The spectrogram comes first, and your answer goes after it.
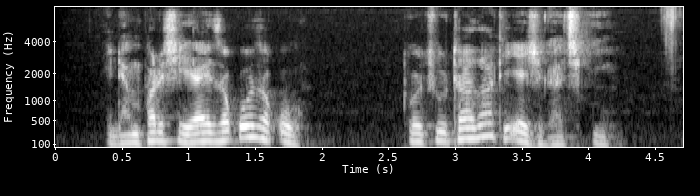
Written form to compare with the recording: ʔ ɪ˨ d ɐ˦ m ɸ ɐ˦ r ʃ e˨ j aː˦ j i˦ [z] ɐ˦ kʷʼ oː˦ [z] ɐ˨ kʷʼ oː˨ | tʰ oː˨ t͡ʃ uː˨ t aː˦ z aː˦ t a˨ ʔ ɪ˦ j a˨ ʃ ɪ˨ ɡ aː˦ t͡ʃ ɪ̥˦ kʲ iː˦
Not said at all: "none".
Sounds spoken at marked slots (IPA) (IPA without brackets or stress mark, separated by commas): z, z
